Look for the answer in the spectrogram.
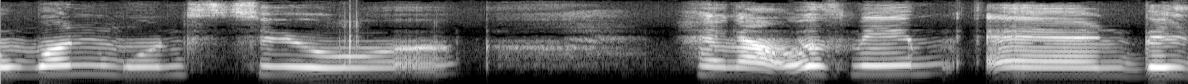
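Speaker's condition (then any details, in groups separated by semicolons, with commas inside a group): Cerebral palsy; from birth, affects walking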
